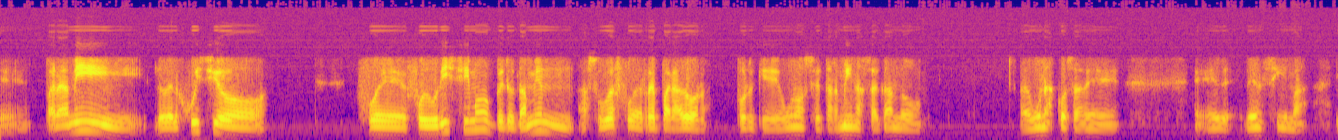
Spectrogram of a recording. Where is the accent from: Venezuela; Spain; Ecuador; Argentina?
Argentina; Cinco Saltos, Río Negro; born there; Yo nací en Río Negro, en Cinco Saltos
